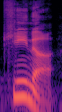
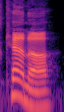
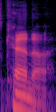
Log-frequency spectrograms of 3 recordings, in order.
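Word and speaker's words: Kena: uhuh in the trailer Sony called it Kina and the developers are like no it's Kenna so everyone was saying it right all along Sony just confused people whenever they said it wrong in that phrase I thought that was the other way around because I've always said Kina no that's incorrect it's Kenna is the correct way to say it but anyway um so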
